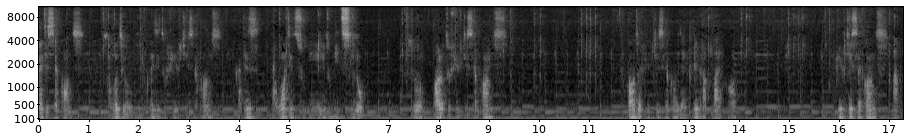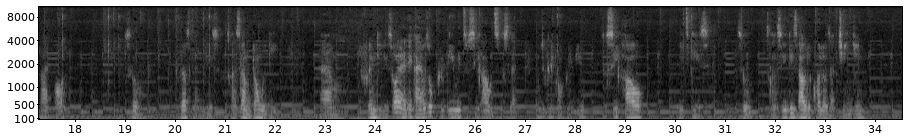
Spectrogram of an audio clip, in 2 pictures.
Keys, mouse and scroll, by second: 2.5-3.0 typing, 4.8 click, 8.5 typing, 9.9 click, 11.7-12.1 typing, 15.8-17.7 typing, 17.1 click, 17.7 click, 19.4-19.9 typing, 21.1 typing, 27.6 click, 30.2 click.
